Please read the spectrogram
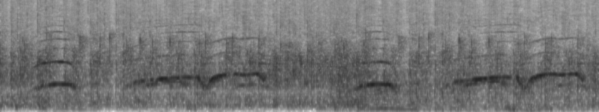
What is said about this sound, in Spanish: Fuerte aplauso, ¿eh?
